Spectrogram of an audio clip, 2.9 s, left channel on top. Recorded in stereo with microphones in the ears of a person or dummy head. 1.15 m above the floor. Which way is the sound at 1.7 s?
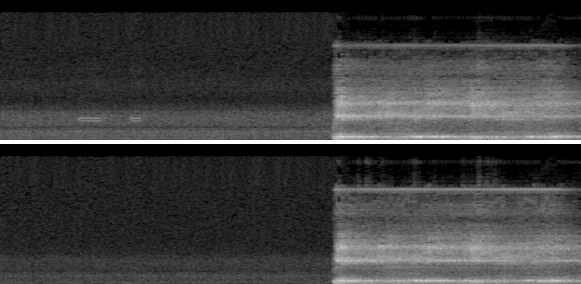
40° left (ahead or behind).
